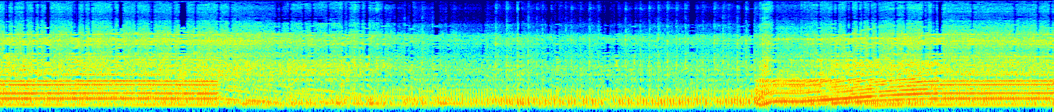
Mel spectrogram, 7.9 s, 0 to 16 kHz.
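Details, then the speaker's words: Stihl FS 55 R trimmer after a carburetor install, during final adjustment: the small two-stroke revs up and drops back in a steady high buzz that bogs and hesitates off idle. Lean low-speed mixture, so the low-speed jet is richened slightly. "A little bit sluggish on the low end still. I'm going to richen the low speed jet just a little."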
